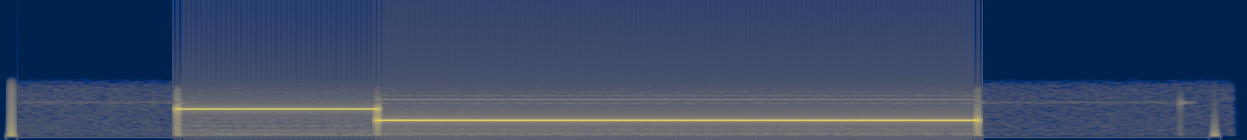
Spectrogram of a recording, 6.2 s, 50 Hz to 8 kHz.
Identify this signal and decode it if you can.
Two-tone page, heard as a one-second tone, then a three-second tone, about 1800 then 1180 Hz. It is heard from 0.9 to 4.9 s.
